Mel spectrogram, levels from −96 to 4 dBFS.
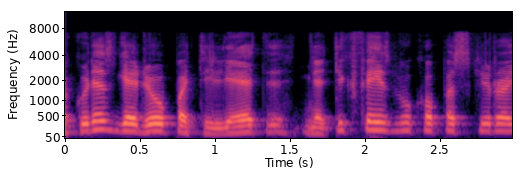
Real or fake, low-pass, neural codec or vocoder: real; 7.2 kHz; none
